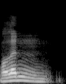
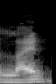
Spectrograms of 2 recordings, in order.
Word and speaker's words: linh: Chữ linh, chữ này á, còn âm khác là lệnh, nhưng ở đây phải đọc là linh. Linh thì khiến cho, còn nếu lệnh là mệnh lệnh, ra lệnh.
